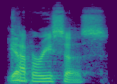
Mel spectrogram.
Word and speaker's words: Caparisos: I'm gonna read it paparisos you got it perfect first rip I got it oh shoot it sounds just like it's spelled but it's just so lengthy and it's in three parts that people just like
